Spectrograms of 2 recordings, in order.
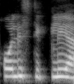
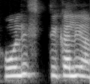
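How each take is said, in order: First: 'Holistic' runs straight into '-ly' without a vowel. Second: An extra vowel follows 'holistic' before '-ly'. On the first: The speaker calls it right. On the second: The speaker calls it wrong. "హోలిస్టికలీ అనకూడదు"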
